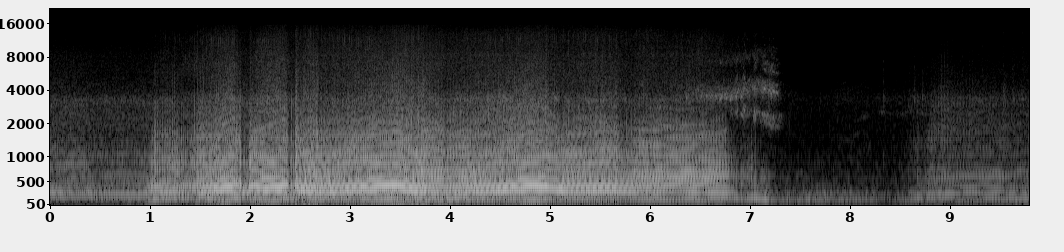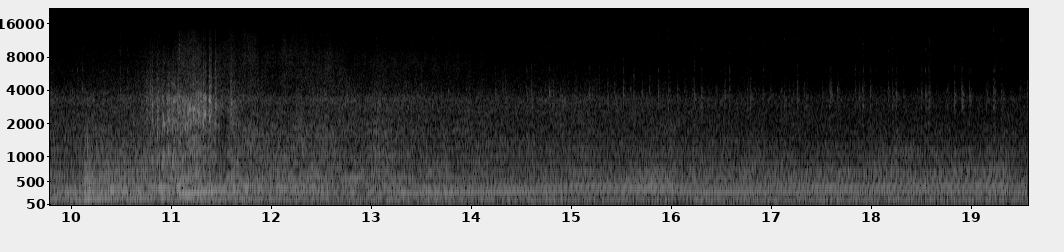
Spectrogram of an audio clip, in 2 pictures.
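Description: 2015 Dodge Challenger SRT Hellcat's supercharged V8 revving hard and wavering up and down through a burnout lasting about six seconds, with tyre squeal. After a brief lull it revs up again and launches, its pitch climbing and then stepping down at two gear changes as the car pulls away down the strip.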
